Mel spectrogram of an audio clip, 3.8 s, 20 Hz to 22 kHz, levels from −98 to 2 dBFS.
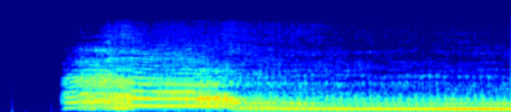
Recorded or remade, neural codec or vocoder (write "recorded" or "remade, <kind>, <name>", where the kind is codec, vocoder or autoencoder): recorded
